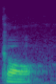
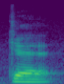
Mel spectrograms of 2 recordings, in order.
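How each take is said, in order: First: The k is heavy, with the tongue back raised. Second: The k is light, with the tongue back lowered. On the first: The speaker calls it wrong. "on dit jamais" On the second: The speaker calls it right. "elle fait partie des lettres fines"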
